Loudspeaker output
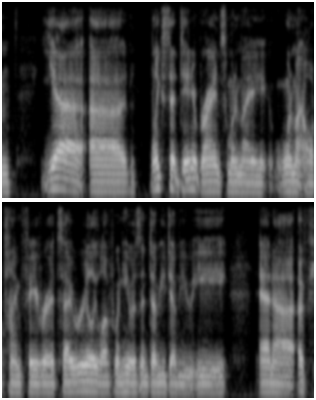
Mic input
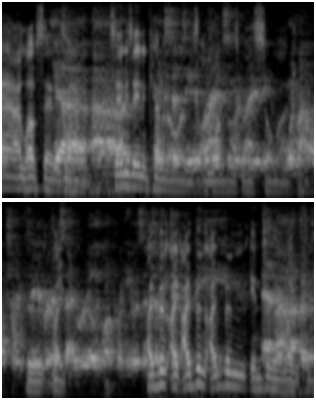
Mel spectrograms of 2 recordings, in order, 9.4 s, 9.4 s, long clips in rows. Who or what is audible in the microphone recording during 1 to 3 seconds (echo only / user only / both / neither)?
both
